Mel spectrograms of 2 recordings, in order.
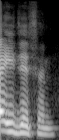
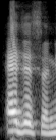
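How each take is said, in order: First: इजेशन opening on an "ee" sound; alternative pronunciation. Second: एजेशन opening on an "ay" sound; first pronunciation variant. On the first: Teacher offering students the other form, इजेशन begun with "ee". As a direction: say इजेशन with "ee-JAY-shun" sounds. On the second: Teacher offering students a term, एजेशन begun with "ay". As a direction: say एजेशन with "ay-JAY-shun" sounds. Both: Shown as a demonstration. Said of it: "एजेशन या इजेशन".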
